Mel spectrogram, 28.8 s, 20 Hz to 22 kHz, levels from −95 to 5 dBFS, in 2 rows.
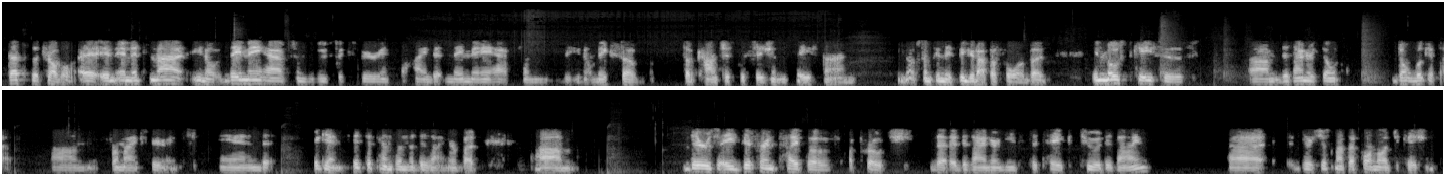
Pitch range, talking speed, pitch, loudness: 90-120 Hz, 175 wpm, 100 Hz, -20 LUFS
